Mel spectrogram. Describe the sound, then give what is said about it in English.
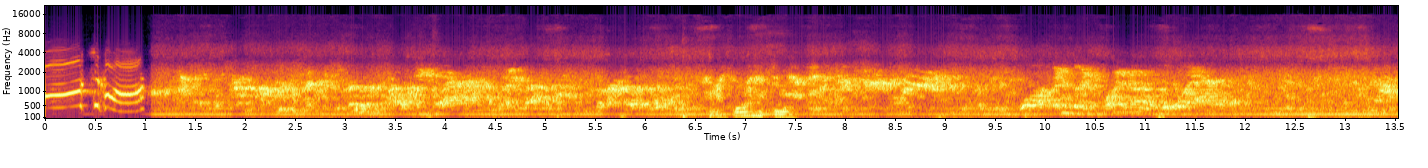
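Rapid, jabbering vocal chatter, supposedly from a Sasquatch, pours out continuously in bursts of garbled syllables over a steady low hum, opening with a brief warbling tone. “Okay, we have more of the chatter.”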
